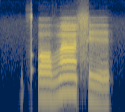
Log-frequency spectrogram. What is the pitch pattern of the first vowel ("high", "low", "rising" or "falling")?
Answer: low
